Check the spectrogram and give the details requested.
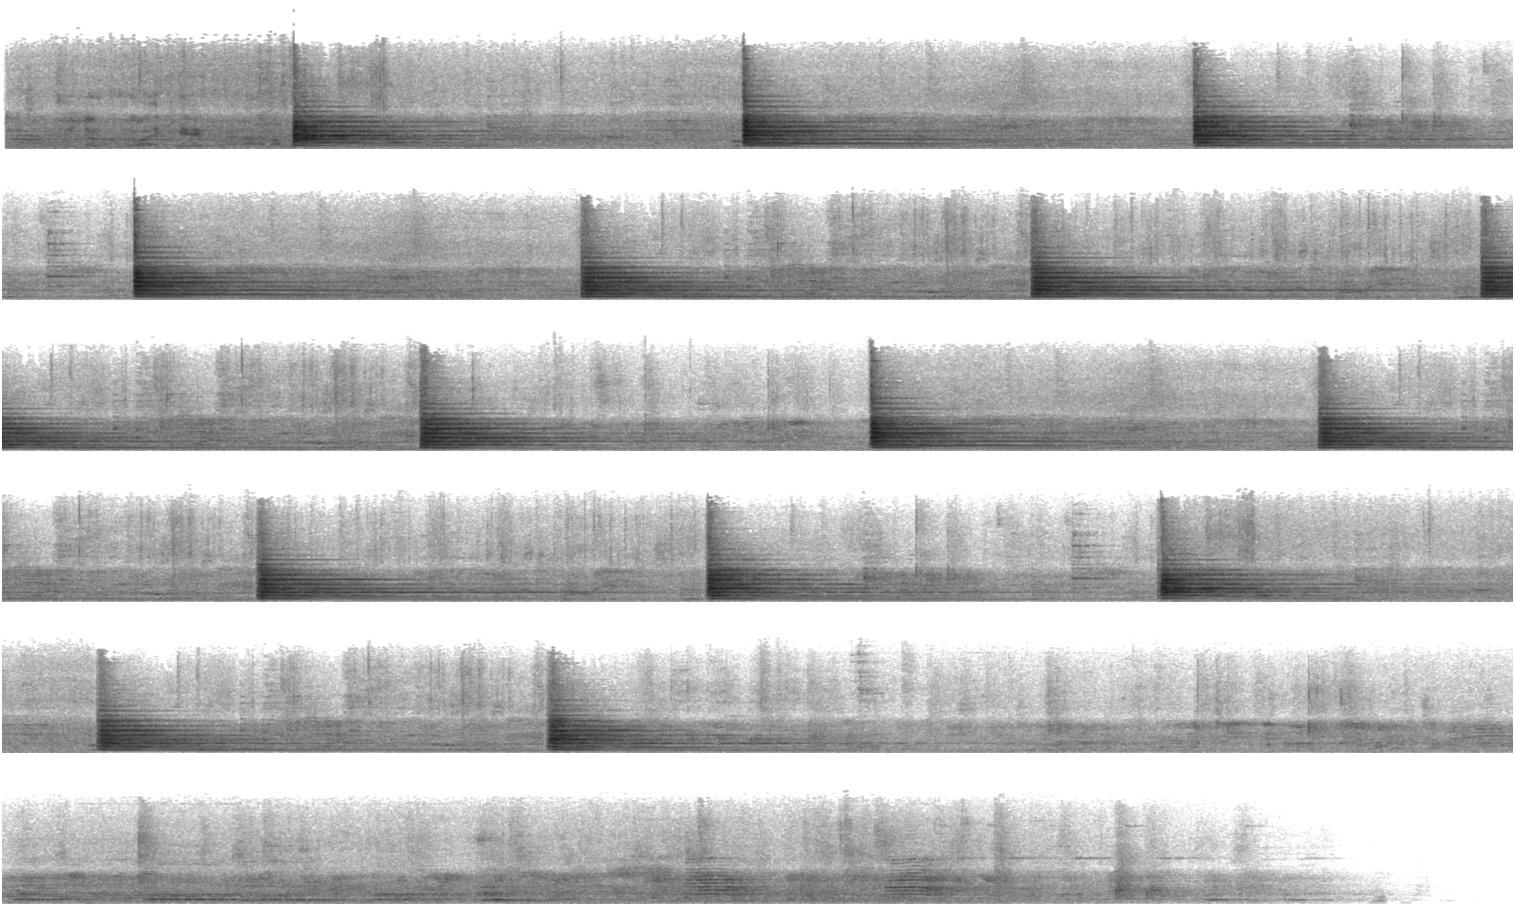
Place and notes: At the Parroquia De San Andrés in the evening. The sound of the hour bells.
international city sounds - topographic field recordings and social ambiences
